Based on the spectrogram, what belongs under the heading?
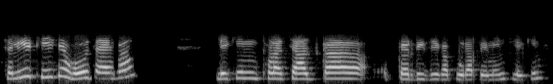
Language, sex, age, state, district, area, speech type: Hindi, female, 18-30, Uttar Pradesh, Chandauli, rural, conversation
